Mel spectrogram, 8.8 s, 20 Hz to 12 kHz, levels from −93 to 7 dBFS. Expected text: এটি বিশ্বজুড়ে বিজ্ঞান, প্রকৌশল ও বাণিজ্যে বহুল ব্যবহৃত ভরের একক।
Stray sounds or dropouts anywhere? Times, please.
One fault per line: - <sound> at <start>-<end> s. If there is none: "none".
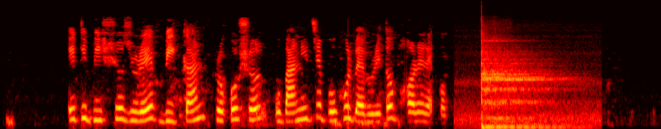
- thud at 6.4-7.9 s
